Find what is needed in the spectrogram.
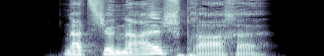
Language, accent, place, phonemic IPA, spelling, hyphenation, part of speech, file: German, Germany, Berlin, /nat͡si̯oˈnaːlˌʃpʁaːxə/, Nationalsprache, Na‧ti‧o‧nal‧spra‧che, noun, De-Nationalsprache.ogg
- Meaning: national language (a language considered, usually by law, to be a native part of the national culture)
